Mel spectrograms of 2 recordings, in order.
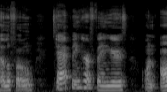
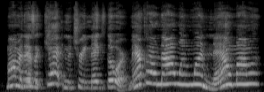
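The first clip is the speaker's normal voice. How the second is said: excited; 11 semitones higher, 7 dB louder than usual. A narrator's reading. Child running in, excited.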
